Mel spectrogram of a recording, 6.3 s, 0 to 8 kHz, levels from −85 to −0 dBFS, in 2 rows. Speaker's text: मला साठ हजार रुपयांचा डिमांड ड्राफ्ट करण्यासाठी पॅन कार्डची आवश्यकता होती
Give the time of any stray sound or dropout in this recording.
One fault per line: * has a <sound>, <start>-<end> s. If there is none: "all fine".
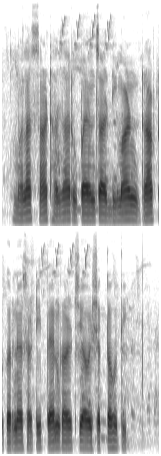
all fine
